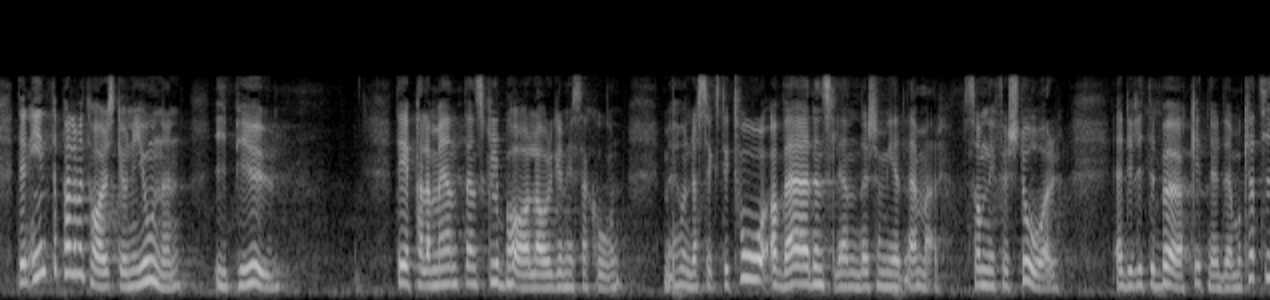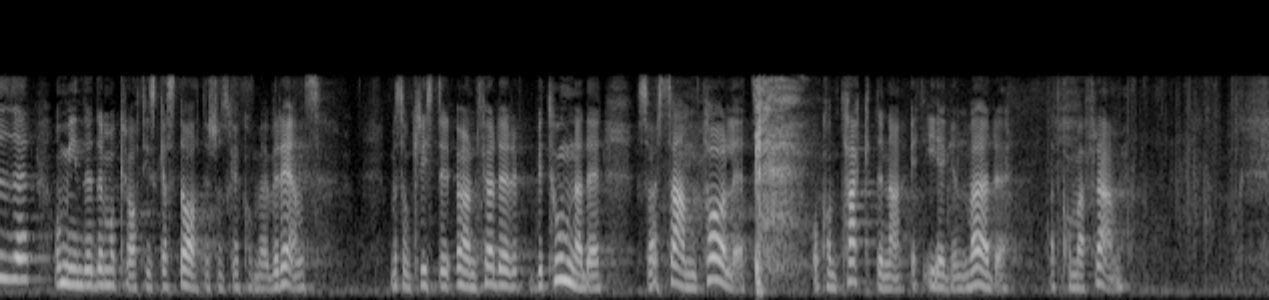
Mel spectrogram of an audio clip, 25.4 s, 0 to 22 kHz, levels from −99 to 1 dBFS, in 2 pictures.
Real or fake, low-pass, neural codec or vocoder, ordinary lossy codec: real; none; none; none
